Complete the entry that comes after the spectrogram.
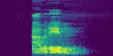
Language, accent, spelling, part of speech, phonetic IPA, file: Catalan, Valencia, abril, noun, [aˈbɾil], LL-Q7026 (cat)-abril.wav
- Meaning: 1. April 2. spring (season) 3. youth (the state of being young)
